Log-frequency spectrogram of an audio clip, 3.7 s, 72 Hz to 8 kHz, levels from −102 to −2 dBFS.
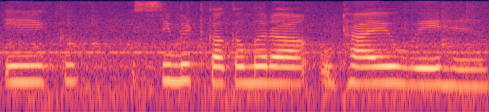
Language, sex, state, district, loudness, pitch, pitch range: Hindi, female, Haryana, Charkhi Dadri, -16 LUFS, 245 Hz, 235-250 Hz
